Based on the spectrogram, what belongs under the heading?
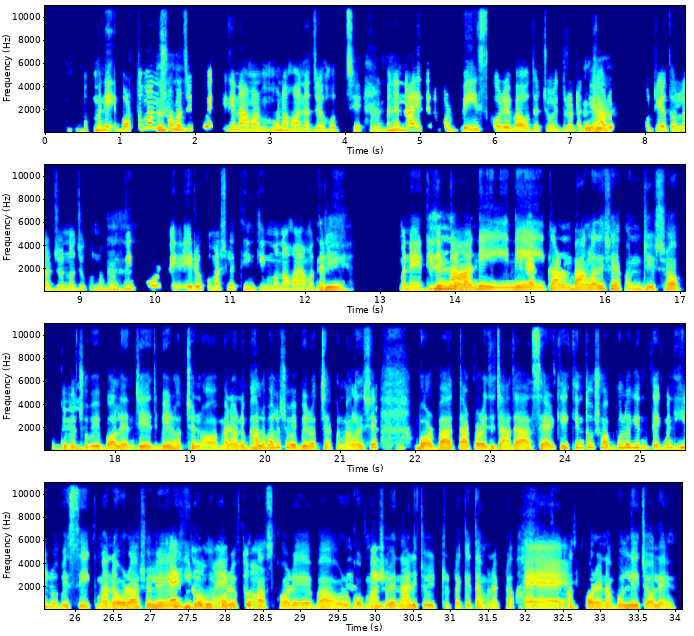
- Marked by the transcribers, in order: distorted speech; unintelligible speech; other background noise; in English: "hero basic"
- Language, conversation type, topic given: Bengali, unstructured, সিনেমায় নারীদের চরিত্র নিয়ে আপনার কী ধারণা?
